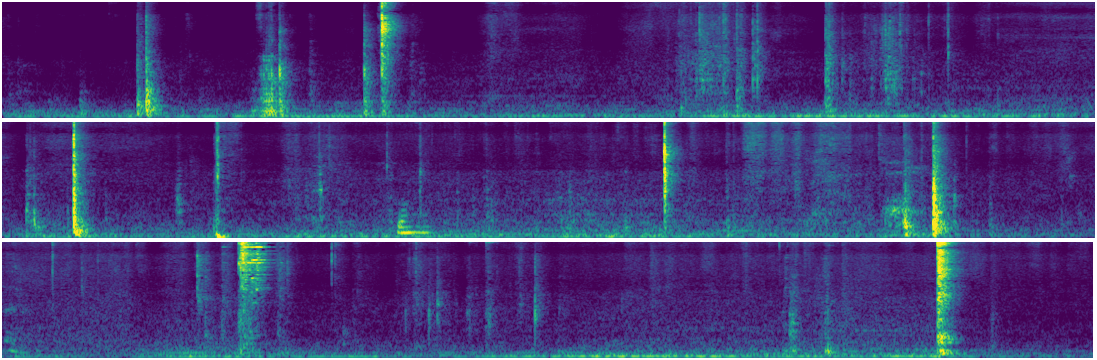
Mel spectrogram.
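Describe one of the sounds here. Plastic scooter body panels click and knock as hands press them into place.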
